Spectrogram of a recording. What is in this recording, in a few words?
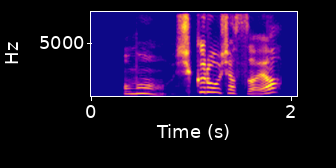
fluster, monologue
